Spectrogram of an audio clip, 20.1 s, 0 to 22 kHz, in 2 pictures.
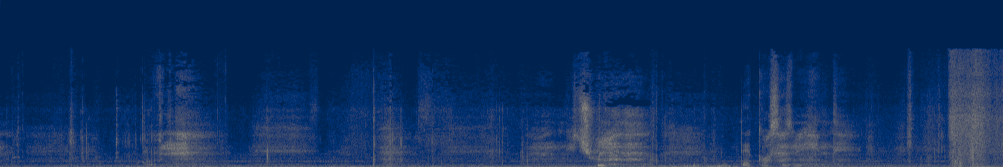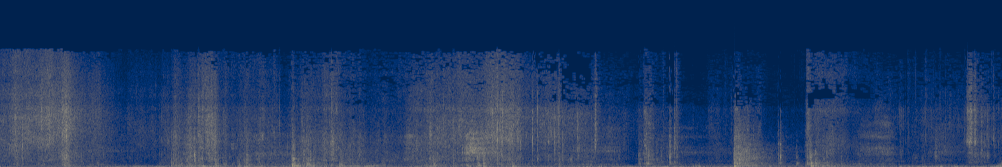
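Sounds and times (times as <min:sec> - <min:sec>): cardboard and plastic bags rustling: 0:09.0 - 0:16.9.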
